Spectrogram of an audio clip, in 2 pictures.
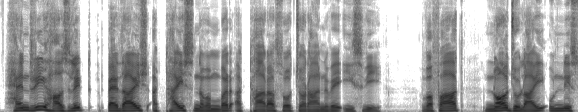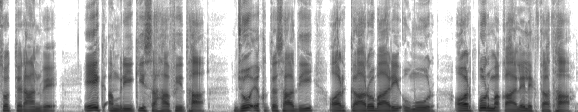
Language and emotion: Urdu, neutral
